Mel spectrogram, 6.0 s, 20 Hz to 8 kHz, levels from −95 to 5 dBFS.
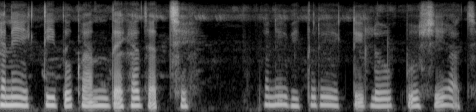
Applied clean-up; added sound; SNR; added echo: none; none; none; none.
